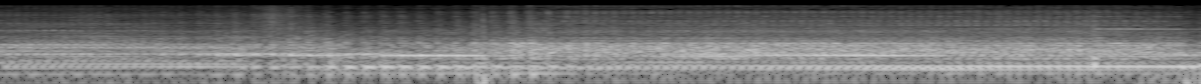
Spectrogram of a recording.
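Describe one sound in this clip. A washing machine drum spins fast with a rumbling, rattling whir.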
